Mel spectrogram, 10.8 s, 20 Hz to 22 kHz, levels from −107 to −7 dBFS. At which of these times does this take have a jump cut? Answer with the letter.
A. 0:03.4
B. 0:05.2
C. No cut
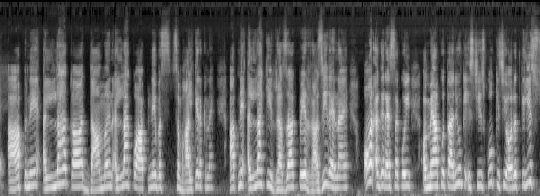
C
